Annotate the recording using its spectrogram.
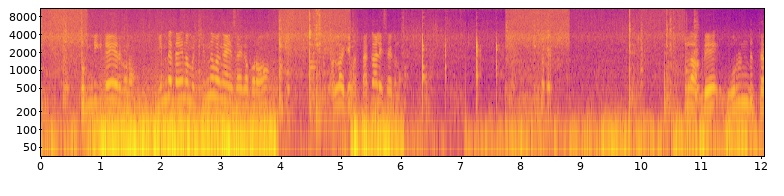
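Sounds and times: food sizzling: 0.0s - 12.0s.

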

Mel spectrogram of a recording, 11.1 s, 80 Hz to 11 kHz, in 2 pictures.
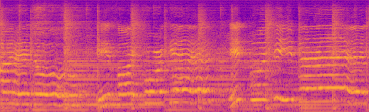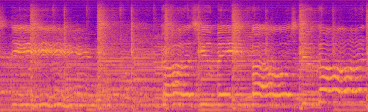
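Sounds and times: acoustic and electric guitar song: 0.0s - 11.0s.

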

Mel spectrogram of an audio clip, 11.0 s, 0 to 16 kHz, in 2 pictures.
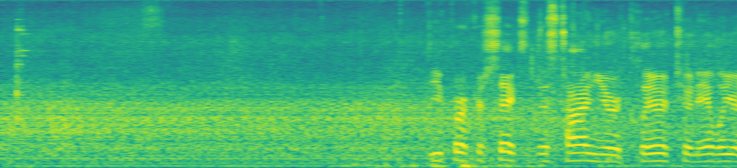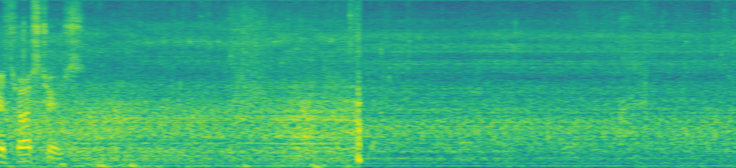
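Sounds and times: wind: 0.0s - 11.0s.

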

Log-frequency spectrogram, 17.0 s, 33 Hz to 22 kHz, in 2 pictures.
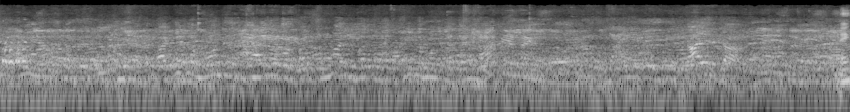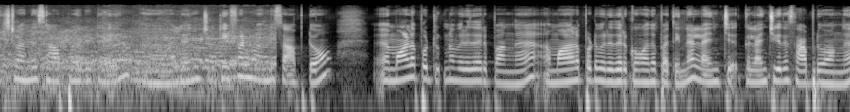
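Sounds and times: babble of overlapping voices: 0.0s - 13.4s.

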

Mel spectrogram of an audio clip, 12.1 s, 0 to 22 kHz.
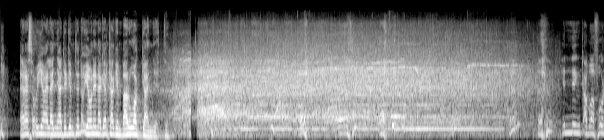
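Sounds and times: audience applause: 3.6s - 11.2s.

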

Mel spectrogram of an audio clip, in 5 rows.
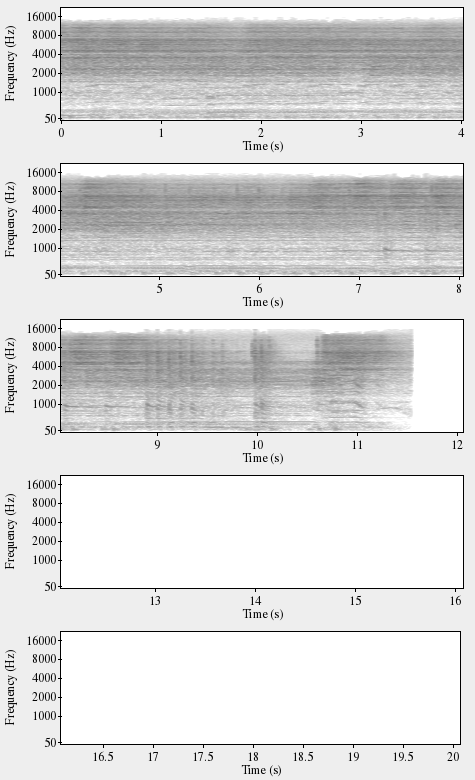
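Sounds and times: electric blues band playing: 0.0s - 11.5s
electric guitar: 0.0s - 11.6s.

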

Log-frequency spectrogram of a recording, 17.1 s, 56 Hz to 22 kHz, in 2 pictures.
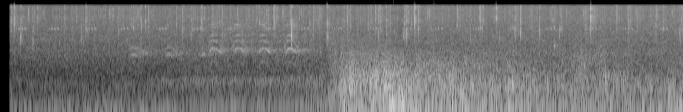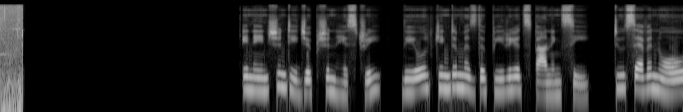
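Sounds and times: steady rain falling: 0.2s - 8.8s
bird calling: 1.6s - 4.1s, 8.5s - 8.8s
thunder rolling: 2.1s - 8.8s.

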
